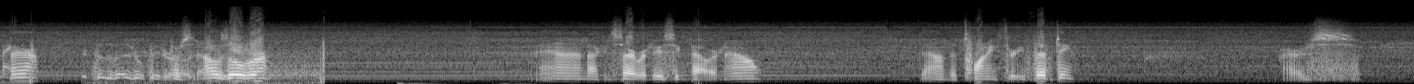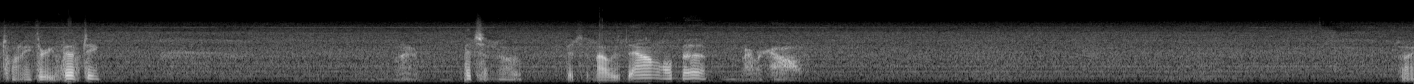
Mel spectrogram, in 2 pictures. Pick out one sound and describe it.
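An aircraft engine drones steadily throughout.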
